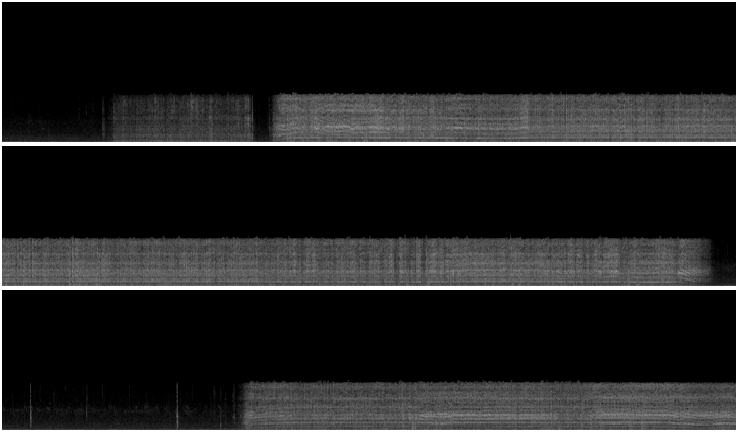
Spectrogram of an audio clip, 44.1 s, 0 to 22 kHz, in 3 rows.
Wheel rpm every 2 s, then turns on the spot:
0, 20, 70, 210, 200, 220, 230, 230, 230, 230, 220, 220, 220, 200, 30, 0, 0, 120, 160, 160, 160, 140.
2-4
